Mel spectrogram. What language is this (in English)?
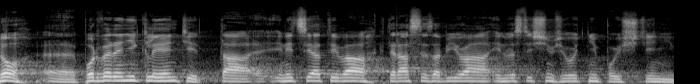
Czech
